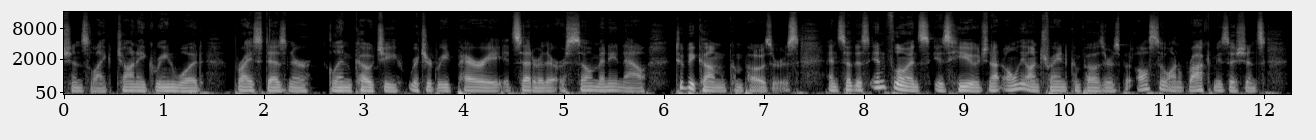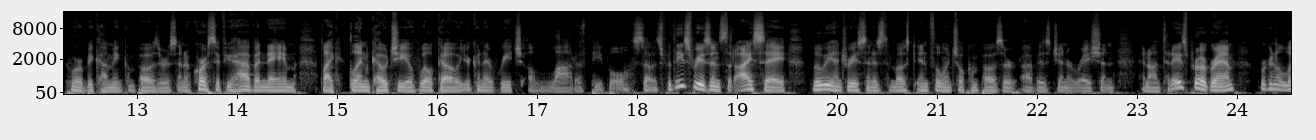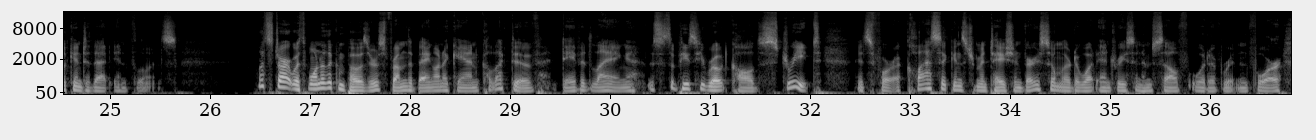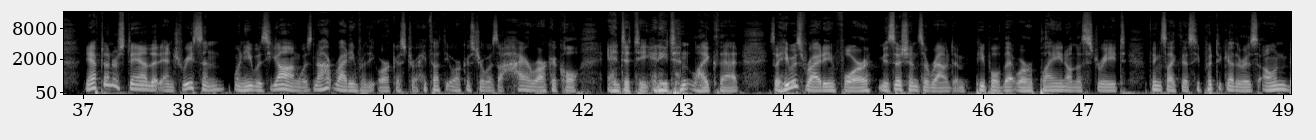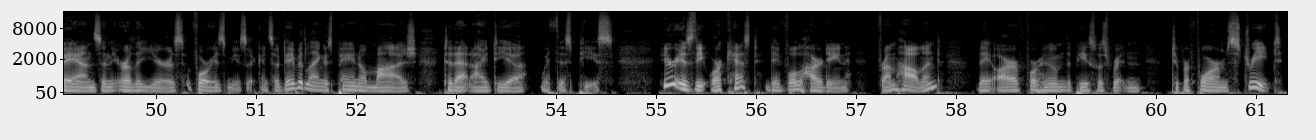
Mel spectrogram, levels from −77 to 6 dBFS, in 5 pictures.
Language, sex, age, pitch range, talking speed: English, male, 30-49, 105-130 Hz, 215 wpm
